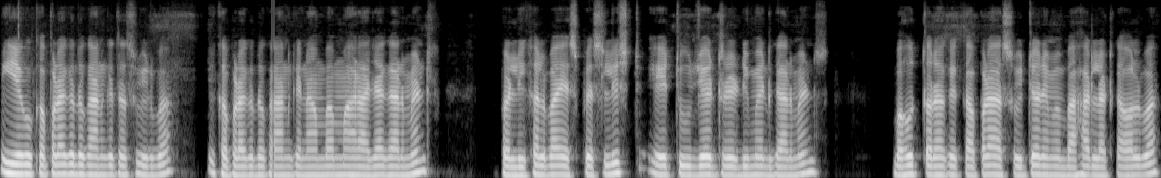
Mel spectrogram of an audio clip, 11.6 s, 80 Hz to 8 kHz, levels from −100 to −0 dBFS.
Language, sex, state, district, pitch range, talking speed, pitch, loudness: Hindi, male, Bihar, Saran, 140-155 Hz, 190 wpm, 145 Hz, -18 LUFS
